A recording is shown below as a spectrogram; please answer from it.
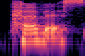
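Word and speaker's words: Purves: So my maiden name is actually Purvis, but it's spelt Pervs.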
